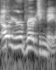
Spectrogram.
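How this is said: It sounds nervous, with a slight tinge of panic. The speaker is alarmed by the approach. "like slight slight tinge of panic"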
